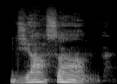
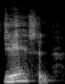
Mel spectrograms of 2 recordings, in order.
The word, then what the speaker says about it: Jason: Well, he was called Jason, right? But he said you pronounce it Jassan. What? You know, it's Jason. No, Jassan.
